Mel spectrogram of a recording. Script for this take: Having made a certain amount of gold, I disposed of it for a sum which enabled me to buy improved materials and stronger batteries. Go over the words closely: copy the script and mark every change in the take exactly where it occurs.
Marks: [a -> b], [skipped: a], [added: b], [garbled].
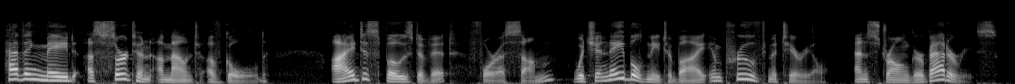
Having made a certain amount of gold, I disposed of it for a sum which enabled me to buy improved [materials -> material] and stronger batteries.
